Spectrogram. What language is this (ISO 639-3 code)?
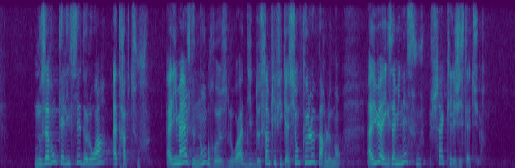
fra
